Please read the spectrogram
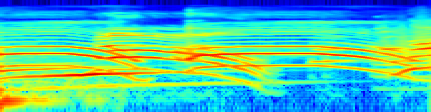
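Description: A child wailing in drawn-out cries that rise and fall in pitch, several overlapping one another.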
